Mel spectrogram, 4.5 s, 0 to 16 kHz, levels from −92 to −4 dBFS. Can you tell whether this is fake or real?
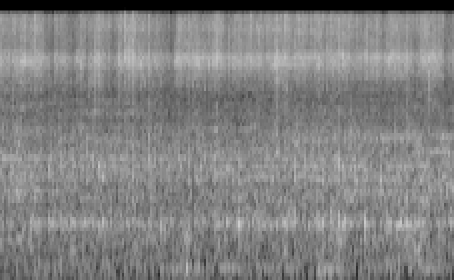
fake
